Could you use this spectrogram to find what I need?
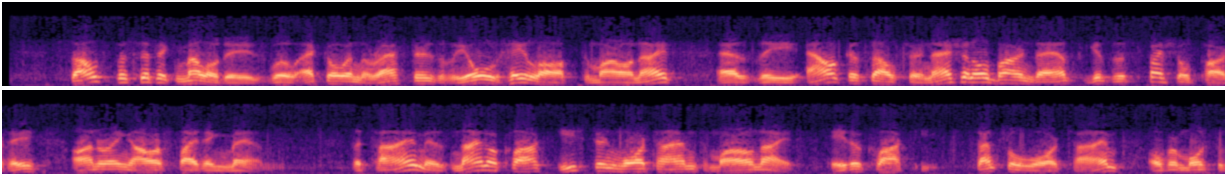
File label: Promo; National Barn Dance Honoring Servicemen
